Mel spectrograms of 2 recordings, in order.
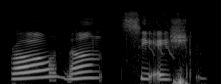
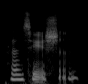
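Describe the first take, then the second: First: "Pronunciation" very slowly, syllable by syllable; drawn-out syllables. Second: Said in the usual way. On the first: Shown as a demonstration. Looking up how to say it, "Pronunciation" drawn out slowly. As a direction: stretch out each syllable of "Pronunciation".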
